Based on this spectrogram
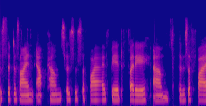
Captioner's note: non-english speech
